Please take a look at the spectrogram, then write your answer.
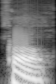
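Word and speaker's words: קוף: 요렇게 일자 내렸다가 코프.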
